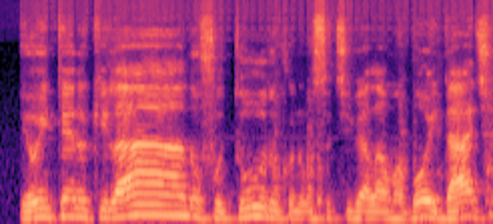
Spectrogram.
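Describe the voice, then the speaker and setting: The pace is fairly slow, with ordinary pitch variation. The voice sounds somewhat breathy. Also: man. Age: 60s. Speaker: professor, data science lecturer. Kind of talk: live online lecture Q&A. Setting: live stream. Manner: conversational, many fillers.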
